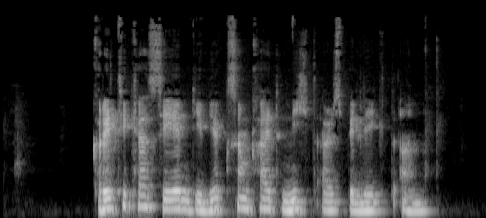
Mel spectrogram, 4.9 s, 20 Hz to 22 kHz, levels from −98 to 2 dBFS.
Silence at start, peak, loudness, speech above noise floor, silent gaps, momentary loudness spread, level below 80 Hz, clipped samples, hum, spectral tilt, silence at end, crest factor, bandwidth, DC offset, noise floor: 0.95 s; -4 dBFS; -26 LUFS; 58 dB; none; 9 LU; -60 dBFS; under 0.1%; none; -6.5 dB/octave; 0.55 s; 22 dB; 16.5 kHz; under 0.1%; -83 dBFS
